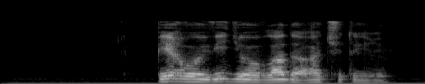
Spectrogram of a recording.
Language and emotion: Russian, neutral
